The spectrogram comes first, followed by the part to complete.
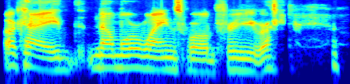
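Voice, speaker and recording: A woman telling family stories in a casual live chat, animated and laughing often. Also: sits low, normal speed, no echo. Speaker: live stream co-host.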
